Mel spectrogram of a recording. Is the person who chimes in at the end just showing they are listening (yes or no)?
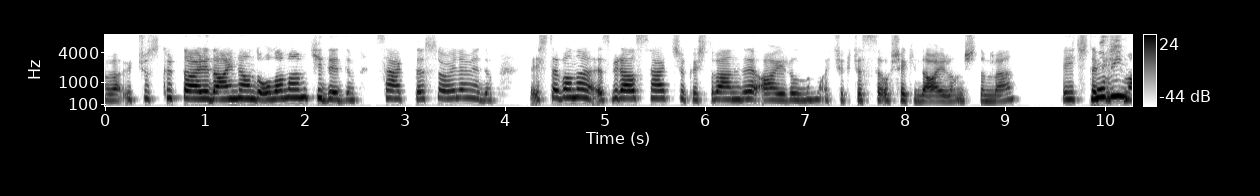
no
